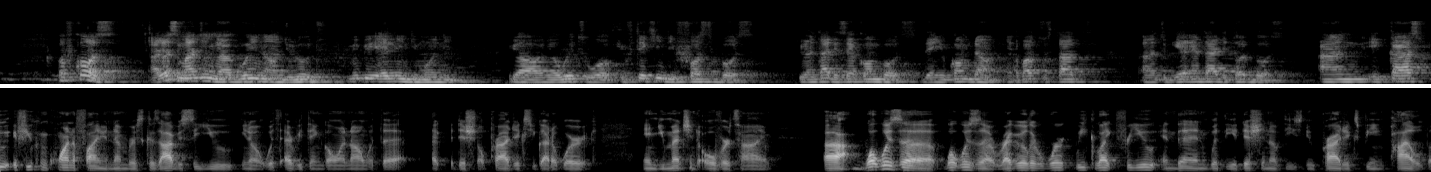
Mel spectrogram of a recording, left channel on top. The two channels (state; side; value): different; both; correlation 0.00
